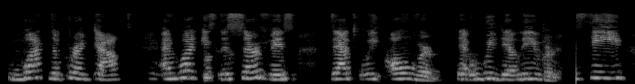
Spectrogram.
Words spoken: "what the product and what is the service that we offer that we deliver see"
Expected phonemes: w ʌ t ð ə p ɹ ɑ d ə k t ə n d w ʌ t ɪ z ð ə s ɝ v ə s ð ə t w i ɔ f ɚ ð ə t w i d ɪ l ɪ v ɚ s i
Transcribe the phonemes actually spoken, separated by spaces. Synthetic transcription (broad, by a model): w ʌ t ð ə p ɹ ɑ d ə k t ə n w ʌ t ɪ z ð ə s ɝ f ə s ð ə t w i ɔ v ɚ ð ə t w i d ɪ l ɪ v ɚ s i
